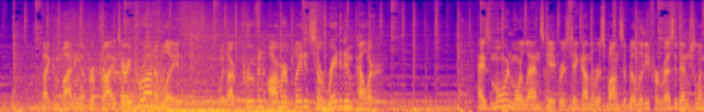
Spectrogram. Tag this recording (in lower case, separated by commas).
speech, music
